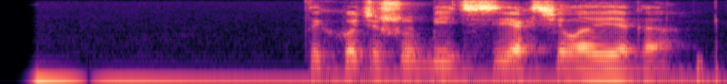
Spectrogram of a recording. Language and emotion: Russian, angry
